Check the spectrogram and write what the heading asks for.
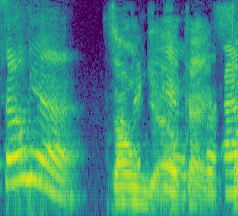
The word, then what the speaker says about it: Sonia: Is it Sonya or is it Sonya? It's Sonia.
